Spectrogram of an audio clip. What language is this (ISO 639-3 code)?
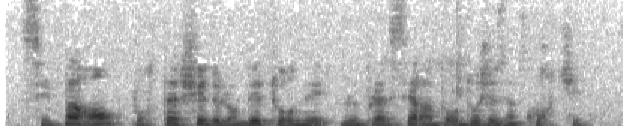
fra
